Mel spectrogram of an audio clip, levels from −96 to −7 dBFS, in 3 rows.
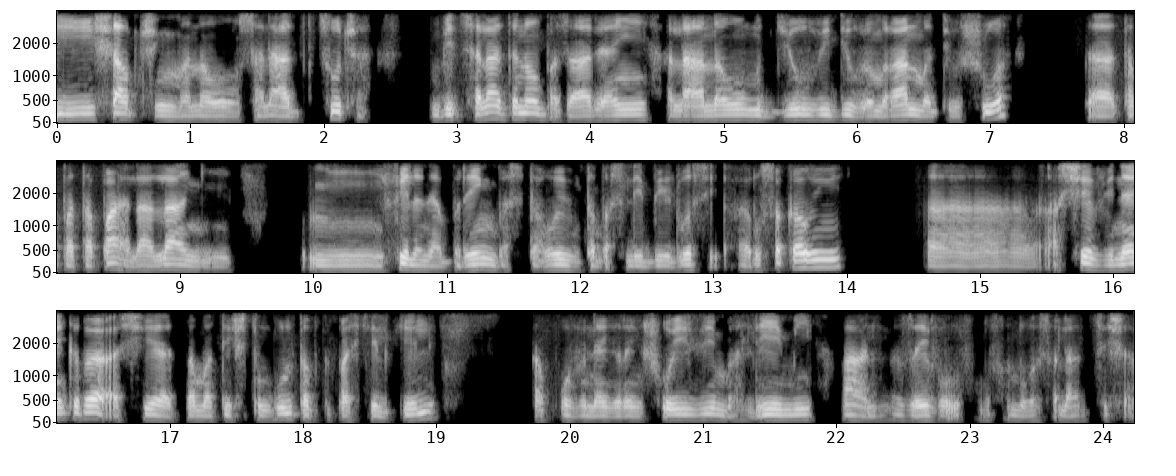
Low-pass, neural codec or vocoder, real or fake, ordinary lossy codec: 3.6 kHz; vocoder, 44.1 kHz, 128 mel bands, Pupu-Vocoder; fake; none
